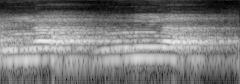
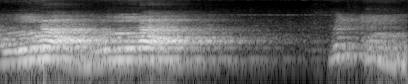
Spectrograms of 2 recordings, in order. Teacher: इसका सही उच्चारण है ङ। नाक से बोला जाता है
